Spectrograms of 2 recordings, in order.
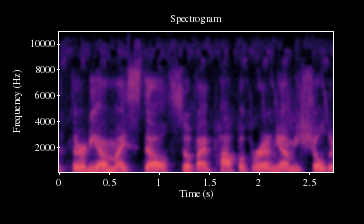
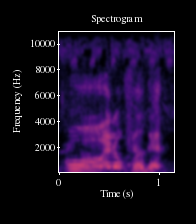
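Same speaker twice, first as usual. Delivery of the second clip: weak, queasy and a bit softer; sick voice; 3 semitones higher, 10 dB quieter, much faster than usual. Acted. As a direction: groan it out like you might throw up. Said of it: "If you're gonna vomit".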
